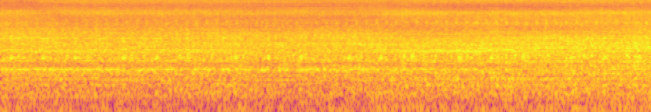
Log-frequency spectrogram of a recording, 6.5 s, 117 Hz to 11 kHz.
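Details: 2.2 engine (111 motor) at idle with fast rough tapping over a hissy background; knock present, source not identified.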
